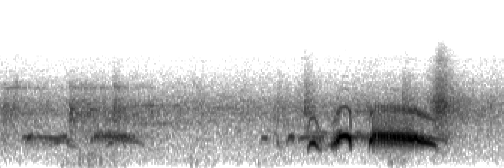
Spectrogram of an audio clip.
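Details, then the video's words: Thúc gù cooing from a decoy spotted dove used to lure wild doves: soft low murmurs at first, then rising to a few sharp loud coos and one long drawn-out final coo. "chim cu mồi thúc gù, chim cu gáy kích bổi mới nhất, cu cườm thúc gù giọng hay"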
